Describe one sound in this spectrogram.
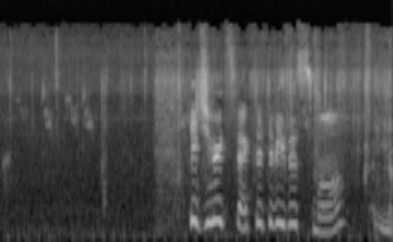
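Paper crinkles as a wrapped item is pulled out.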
